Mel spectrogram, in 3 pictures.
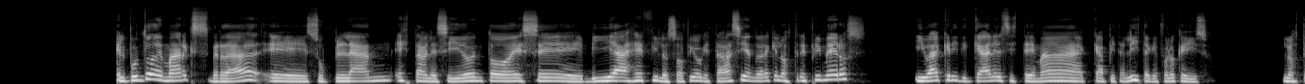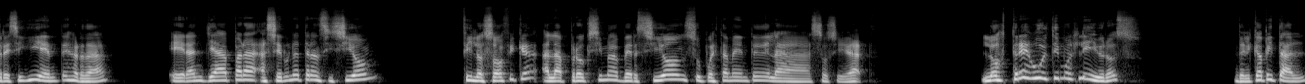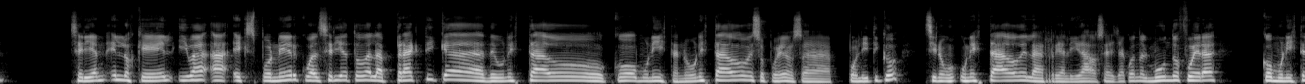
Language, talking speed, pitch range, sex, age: Spanish, 140 wpm, 150-185 Hz, male, 20-39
